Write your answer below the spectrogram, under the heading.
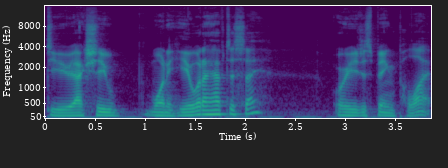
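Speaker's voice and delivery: low, intimate, private tone, not conspiratorial. Retelling what a man asked them, quoting him in a lowered, intimate voice. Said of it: "he lowers his voice, not like to like a conspiratorial level, just to a more intimate level".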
